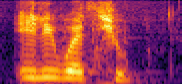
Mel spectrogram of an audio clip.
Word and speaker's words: élévation: Le savais-tu que ce mot d'origine latine signifiant action d'élever est apparu au XIIIe siècle Eh bien oui, à l'époque celui-ci se prononçait elewatio. Aujourd'hui il se prononce élévation dû à la différence de sonorité, comme c'est le cas par exemple pour la lettre V qui est devenue une sonorité consonantique fricative.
